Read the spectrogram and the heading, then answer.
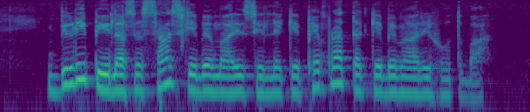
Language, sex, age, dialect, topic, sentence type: Bhojpuri, male, 25-30, Northern, agriculture, statement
